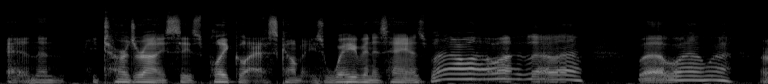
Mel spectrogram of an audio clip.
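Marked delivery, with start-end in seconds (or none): 4.3-7.3 very high, drawn-out "well, well"; high singsong taunt. Acted. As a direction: sing it up high and mocking.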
